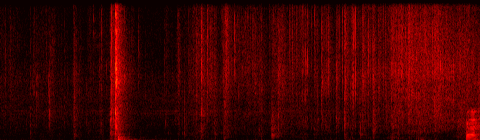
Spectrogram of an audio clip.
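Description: Plastic shrink wrap crinkling and tearing as it is stripped from a cardboard hobby box of trading cards, with scattered small clicks of the box being handled and one sharp knock about a second and a half in. The crinkling swells near the end.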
